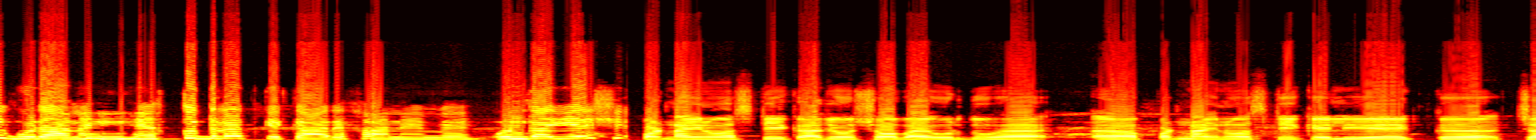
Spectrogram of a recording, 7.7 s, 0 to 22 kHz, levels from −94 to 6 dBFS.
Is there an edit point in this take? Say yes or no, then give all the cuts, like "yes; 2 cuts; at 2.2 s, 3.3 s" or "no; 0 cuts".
yes; 1 cut; at 3.0 s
